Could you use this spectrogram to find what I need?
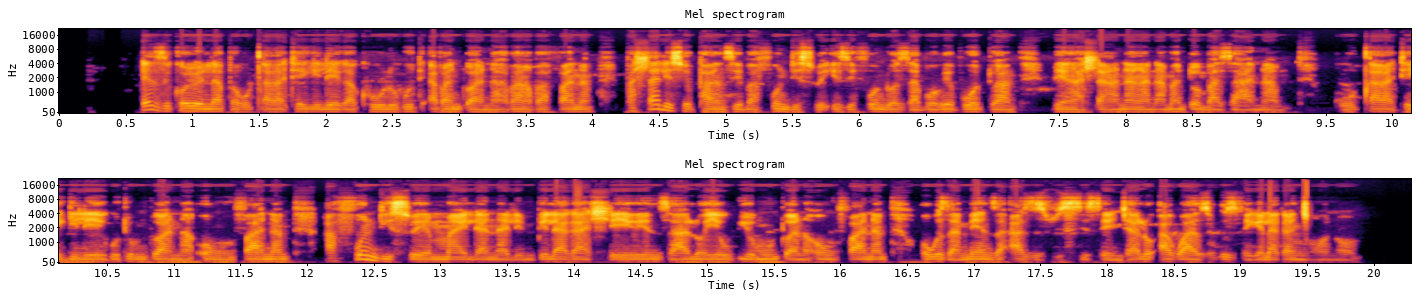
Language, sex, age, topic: North Ndebele, male, 36-49, education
